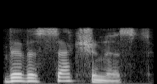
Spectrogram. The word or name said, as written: vivisectionist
